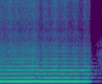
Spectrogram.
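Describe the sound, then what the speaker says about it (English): A single steady flute note, B flat, held for about two seconds before it fades out. "this next note we finally have is our B flat."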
